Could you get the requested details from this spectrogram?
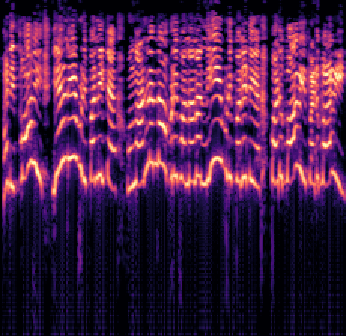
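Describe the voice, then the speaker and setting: A woman's voice: very high voice, fast talker, bright, forceful tone, no room sound, studio quality. A woman voicing an anxious, devout middle-aged mother in a cartoon who scolds and wails. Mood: furious. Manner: scolding, wailing and fretful. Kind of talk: cartoon voice acting.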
